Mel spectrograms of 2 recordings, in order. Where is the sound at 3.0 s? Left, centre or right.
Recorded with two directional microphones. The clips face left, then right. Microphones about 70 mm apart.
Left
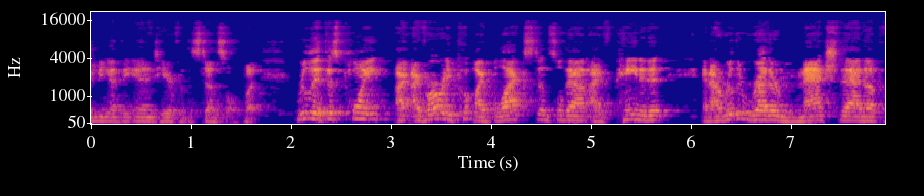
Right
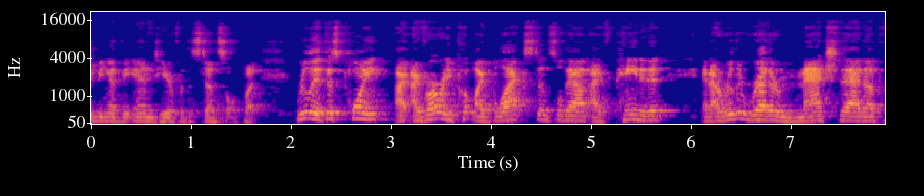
Centre.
